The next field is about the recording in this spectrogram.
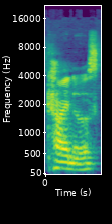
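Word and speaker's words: kainos: funny is this design it's pronounced kinos k-a-i-n-o-s it's a Greek word and it has to do with it means New Life in Greek for fresh breath that's what the word kinos means and so the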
